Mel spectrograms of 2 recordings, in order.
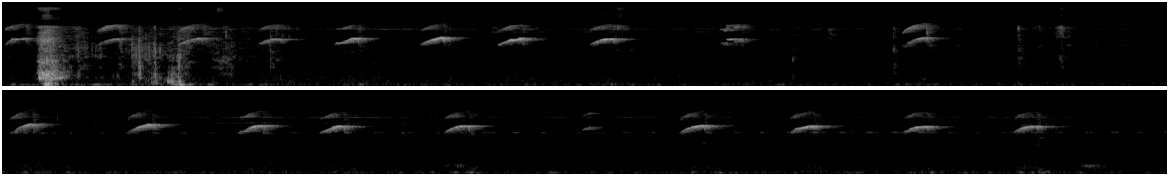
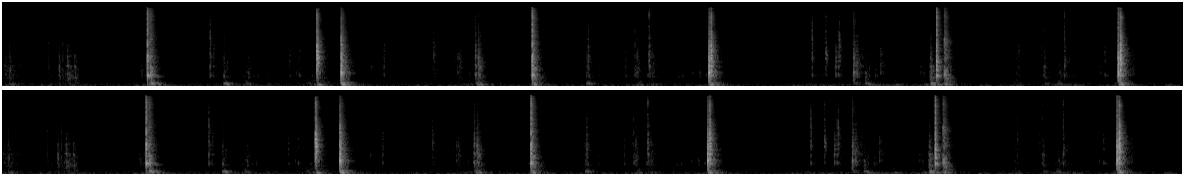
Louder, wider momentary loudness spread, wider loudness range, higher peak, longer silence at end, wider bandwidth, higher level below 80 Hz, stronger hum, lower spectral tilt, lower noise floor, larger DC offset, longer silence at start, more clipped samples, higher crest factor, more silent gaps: about the same, -31 LUFS vs -32 LUFS; second, 22 LU vs 27 LU; first, 9 LU vs 5 LU; second, -12 dBFS vs -4 dBFS; first, 1.1 s vs 0.55 s; about the same, 17 kHz vs 16.5 kHz; about the same, -60 dBFS vs -58 dBFS; neither; about the same, -1.5 dB/octave vs -1 dB/octave; second, -66 dBFS vs -71 dBFS; neither; second, 0.05 s vs 1.45 s; neither; second, 26 dB vs 36 dB; neither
